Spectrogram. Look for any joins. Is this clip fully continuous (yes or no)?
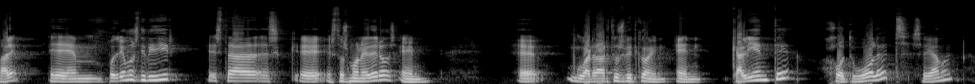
yes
